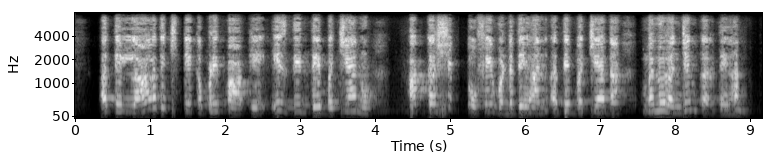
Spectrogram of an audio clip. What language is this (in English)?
Punjabi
